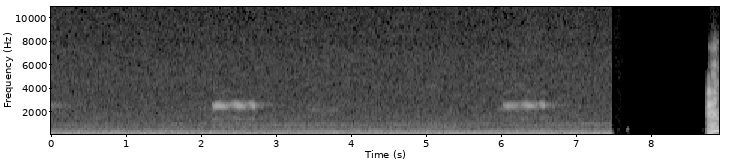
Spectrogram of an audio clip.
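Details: Cope's Grey Treefrog, whose call is called more of a buzzy burr, gives two brief buzzy trills roughly four seconds apart over a low hum, followed by a cut and the start of a person speaking.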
